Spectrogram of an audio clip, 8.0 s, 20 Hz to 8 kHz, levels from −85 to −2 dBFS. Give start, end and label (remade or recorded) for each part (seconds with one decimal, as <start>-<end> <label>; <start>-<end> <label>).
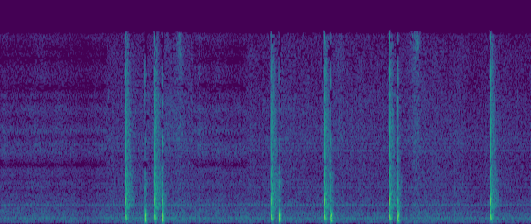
0.0-1.6 remade; 1.6-2.9 recorded; 2.9-3.7 remade; 3.7-8.0 recorded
